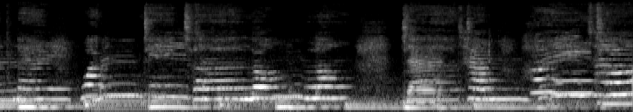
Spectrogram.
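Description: A young girl singing a song in short phrases over instrumental accompaniment, ending on a long held note.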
